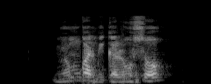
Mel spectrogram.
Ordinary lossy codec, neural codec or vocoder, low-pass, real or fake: AAC, 32 kbps; none; 9.9 kHz; real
